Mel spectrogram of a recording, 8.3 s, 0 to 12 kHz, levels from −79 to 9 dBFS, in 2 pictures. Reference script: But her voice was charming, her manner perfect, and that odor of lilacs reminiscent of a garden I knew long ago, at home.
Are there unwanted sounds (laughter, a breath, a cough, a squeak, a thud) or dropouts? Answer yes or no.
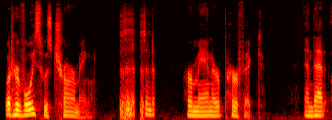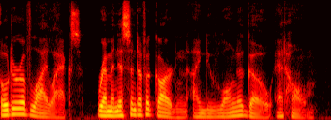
yes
